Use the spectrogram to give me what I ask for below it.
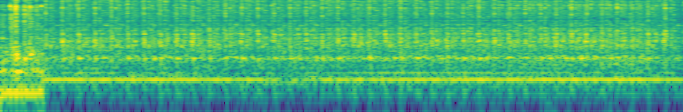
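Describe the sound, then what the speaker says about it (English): A home sewing machine stitching a fabric face mask seam along the presser foot edge, a steady close mechanical whir with fast rhythmic stitching pulses after a brief start-up, no talking. "I'm just going to run the fabric along the edge of the presser foot"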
